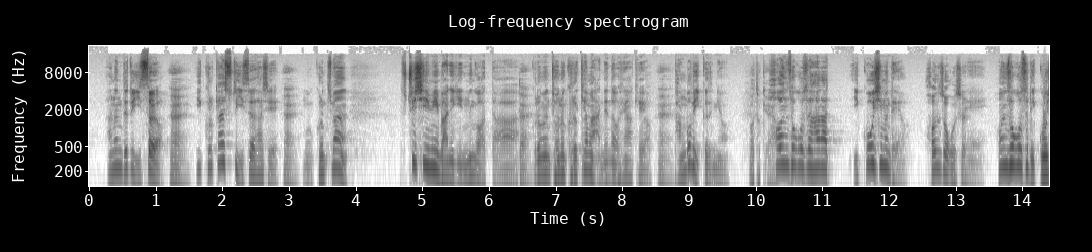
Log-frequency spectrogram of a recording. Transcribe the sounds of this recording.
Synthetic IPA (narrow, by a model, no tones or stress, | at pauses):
hanɯnde̞dois͈ʌjojeikɯɾʌkʰe̞ɦaɭs͈udois͈ʌjosʰaɕʰiɭemwʌkɯɾʌt͡ɕʰiman | sʰu̥t͡ɕʰiɕʰimimaɲaɡeinːɯnɡʌk͈at̚t͈a̰nekɯɾʌmjʌnt͡ɕʌnɯnkɯɾʌkʰeɦamjʌna̰ndwe̞ndaɡosʰeŋɡakʰe̞jo̰epaŋbʌbiːk̚k͈ʌdɯɲo̰ | tʰʌkʰehʌnsʰoɡos̬ʰɯɭhana | ik̚k͈ooɕʰimjʌnde̞jo | hʌnsʰoɡosʰɯje̞̰ | hʌnsʰoɡos̬ʰɯɾik͈̚oɕ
